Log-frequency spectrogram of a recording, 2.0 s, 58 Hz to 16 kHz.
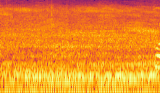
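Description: Suzuki Alto 1000cc's carburetted petrol engine idling steadily at the exhaust, running evenly with no misfire after its carburettor jets were replaced and its tuning set.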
